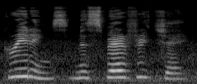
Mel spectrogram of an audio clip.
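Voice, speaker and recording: A woman's voice: high voice, slow pace, slight background noise, rough recording. A woman voicing a formal, polite young female heavenly visitor with a stiff, solemn, ceremonious way of speaking.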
